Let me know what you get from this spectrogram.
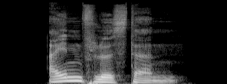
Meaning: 1. to whisper (something) in someone’s ear, to prompt 2. to insinuate, to suggest (especially something negative)
- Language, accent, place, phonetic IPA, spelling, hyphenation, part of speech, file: German, Germany, Berlin, [ˈaɪ̯nˌflʏstɐn], einflüstern, ein‧flüs‧tern, verb, De-einflüstern.ogg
